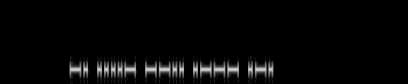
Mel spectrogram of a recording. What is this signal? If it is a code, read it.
Morse code, heard as a keyed tone, about 46 wpm, 700 Hz. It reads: N4ZJR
